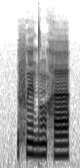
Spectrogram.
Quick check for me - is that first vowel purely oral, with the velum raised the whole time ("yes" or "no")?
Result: no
